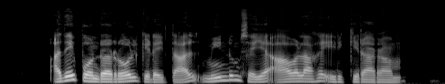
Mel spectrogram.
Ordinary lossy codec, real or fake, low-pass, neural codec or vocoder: MP3, 96 kbps; real; 14.4 kHz; none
